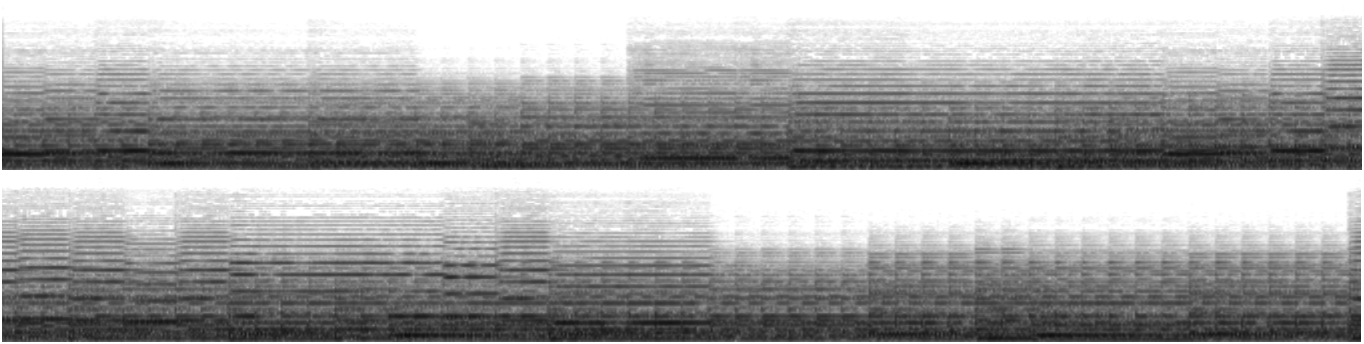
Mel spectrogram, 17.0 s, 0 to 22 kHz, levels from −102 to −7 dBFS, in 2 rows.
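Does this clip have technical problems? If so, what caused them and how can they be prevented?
No, there are no technical problems to point to in this clip. With nothing going wrong, there is no cause to trace and nothing that needs preventing.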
